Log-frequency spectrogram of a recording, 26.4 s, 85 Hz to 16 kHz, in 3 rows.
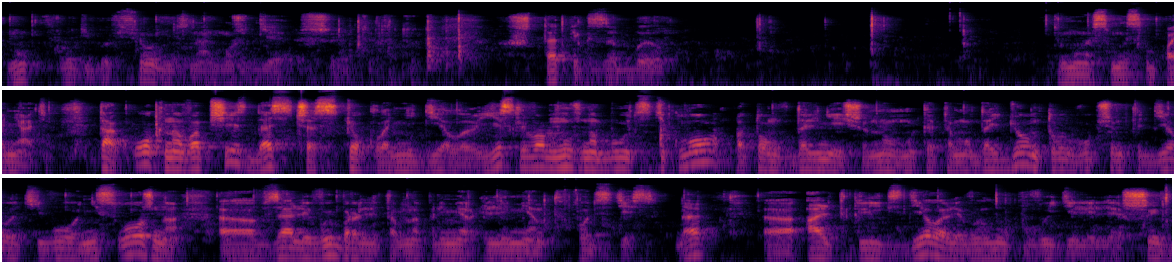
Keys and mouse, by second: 0.0 middle click, 1.1 shift+middle click, 1.5 middle click, 2.7 alt+a, 4.2 m, 5.6 l, 6.5 middle click, 6.5 click, 7.9 middle click, 8.6 middle click, 9.7-12.2 middle drag, 13.8 2, 14.5 middle click, 16.0-17.3 middle drag, 18.0 middle click, 18.5 middle click, 19.1 shift+middle click, 19.6 middle click, 20.6 middle click, 21.8 alt+right click, 22.3 middle click, 23.2-24.6 middle drag.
